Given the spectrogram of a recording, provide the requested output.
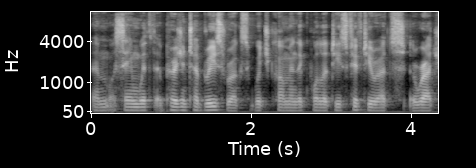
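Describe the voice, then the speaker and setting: A man speaks with a German accent at a moderate pace. His pitch is fairly low and his intonation is monotone and flat. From Germany. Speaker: rug dealer. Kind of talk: tutorial. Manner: halting, many fillers.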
